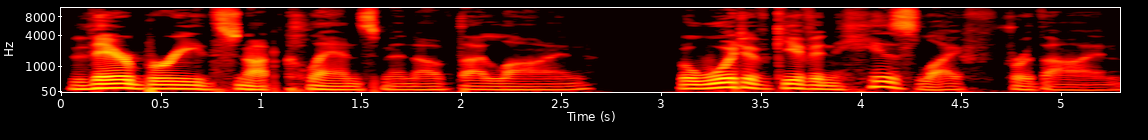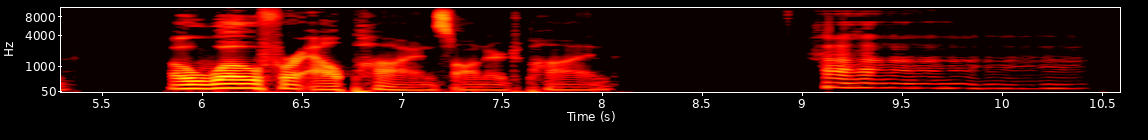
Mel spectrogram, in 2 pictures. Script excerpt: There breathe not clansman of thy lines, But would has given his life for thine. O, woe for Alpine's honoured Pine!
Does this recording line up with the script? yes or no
no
